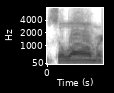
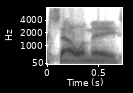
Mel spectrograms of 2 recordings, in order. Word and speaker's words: Salome: You've got the women, Mary Magdalene, Mary the mother of James, and Salome, or Salome, some pronounce that.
